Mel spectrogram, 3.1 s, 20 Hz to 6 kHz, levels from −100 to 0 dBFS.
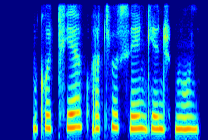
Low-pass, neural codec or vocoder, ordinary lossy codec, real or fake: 5.4 kHz; codec, 24 kHz, 0.9 kbps, WavTokenizer, small release; AAC, 48 kbps; fake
